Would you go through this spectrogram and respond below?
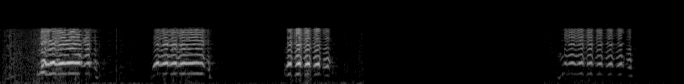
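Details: Young sheep (hogget) bleating four times: three tremulous, wavering bleats in quick succession, then a pause of about two seconds before a final shorter quavering bleat; no other sounds.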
